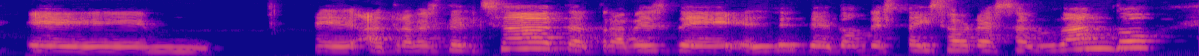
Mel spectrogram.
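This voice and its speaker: The voice belongs to a woman. It is an unremarkable speaking voice. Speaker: local councillor. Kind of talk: online event introduction. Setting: virtual meeting.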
